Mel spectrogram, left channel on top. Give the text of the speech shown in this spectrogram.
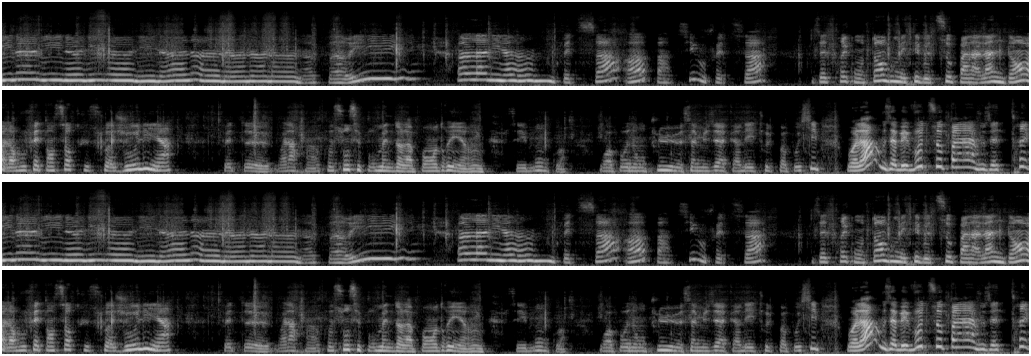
Paris. Vous faites ça, hop, si vous faites ça, vous êtes très content, vous mettez votre sopalin là-dedans, alors vous faites en sorte que ce soit joli, hein. Vous faites, voilà, de toute façon c'est pour mettre dans la penderie, hein. C'est bon quoi, on va pas non plus s'amuser à faire des trucs pas possibles. Voilà, vous avez votre sopalin, vous êtes très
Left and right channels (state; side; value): identical; both; correlation 1.00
